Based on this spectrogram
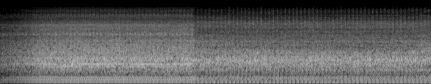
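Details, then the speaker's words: Craftsman 20-inch mulcher push mower, running about five minutes after carburetor cleaning while mowing; early smoke from hydrolock oil has cleared: steady, even single-cylinder buzz with no misses, surging or knocking; normal running. "so it's been running for about five minutes i just mowed this section and it was smoking pretty good but then after like two and three minutes stop smoking so that's good news"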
